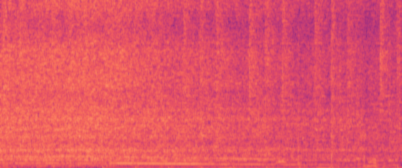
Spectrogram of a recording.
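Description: A steady whirring rush, like a blower or spinning machine, with a faint tone that sinks slowly in pitch, over background music with a deep bass line.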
